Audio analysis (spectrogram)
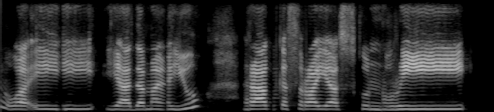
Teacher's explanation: There is ya madda. You need to stretch it equal to one alif. Make sure that you need to pronounce ra kasra with lighter tone.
